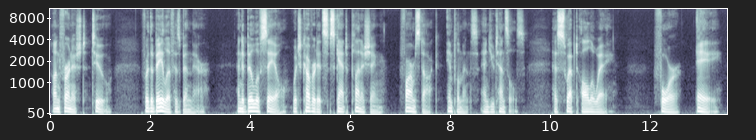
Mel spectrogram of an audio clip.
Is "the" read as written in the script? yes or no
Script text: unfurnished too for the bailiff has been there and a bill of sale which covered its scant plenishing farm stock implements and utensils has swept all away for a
yes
